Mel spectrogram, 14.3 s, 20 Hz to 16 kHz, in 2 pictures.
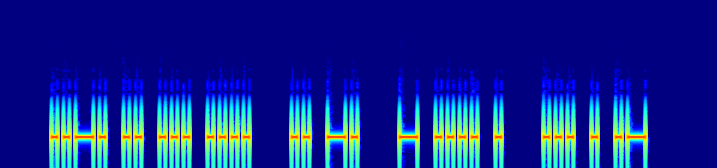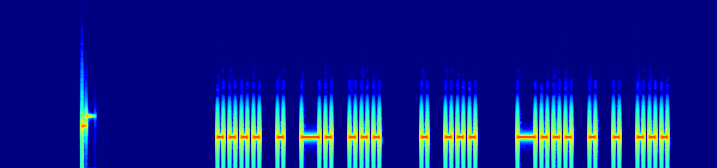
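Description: A steady mid-pitched Morse code tone keys out brisk dots and dashes at about 20 words per minute, pausing for a few seconds around a single short click before the sending resumes.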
